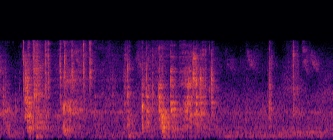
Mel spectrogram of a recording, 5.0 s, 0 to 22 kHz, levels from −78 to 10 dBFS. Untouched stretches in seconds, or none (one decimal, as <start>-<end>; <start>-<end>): 0.0-1.2; 1.7-5.0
